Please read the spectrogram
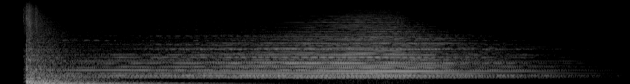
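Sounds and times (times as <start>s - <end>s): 
orchestra cluster chord: 0.6s - 6.0s.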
